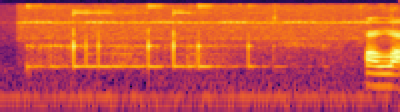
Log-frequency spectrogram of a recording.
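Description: Faint steady tones at a few fixed pitches, with several light clicks scattered through them, until a woman's voice begins near the end.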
